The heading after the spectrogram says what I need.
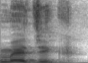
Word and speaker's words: magic: Magic, the word stress will come before ma, magic, and in this second word magician, the word stress will come just before g.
